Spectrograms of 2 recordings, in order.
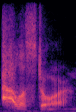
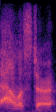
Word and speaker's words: Alastor: Alastor grits his teeth. You keep butchering my name. That I, is what you're doing. I, I didn't though. I literally said Alastor. Alastor. Alastor. It's Alastor, not Alistair.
